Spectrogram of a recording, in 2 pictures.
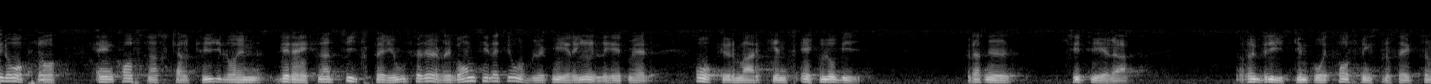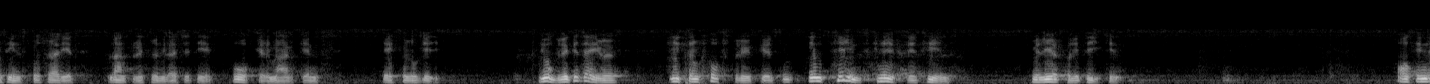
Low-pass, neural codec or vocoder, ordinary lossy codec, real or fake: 5.4 kHz; codec, 16 kHz in and 24 kHz out, 1.1 kbps, FireRedTTS-2 codec; AAC, 32 kbps; fake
